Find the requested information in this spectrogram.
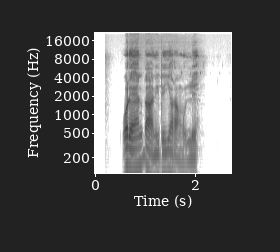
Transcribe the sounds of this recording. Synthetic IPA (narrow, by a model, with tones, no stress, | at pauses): wɔ˦da˨a˦nɗa˦˨ni˦te˦ja˦ɾa˨ŋo̰˨lːe˦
